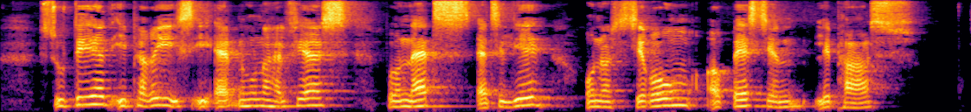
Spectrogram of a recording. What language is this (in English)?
Danish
